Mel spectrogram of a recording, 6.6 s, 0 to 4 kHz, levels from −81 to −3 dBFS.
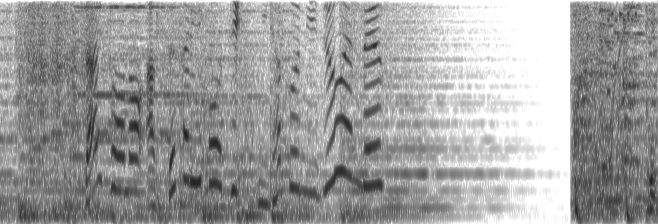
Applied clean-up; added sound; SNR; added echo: none; none; none; none.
